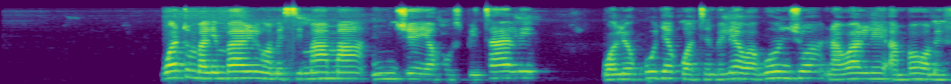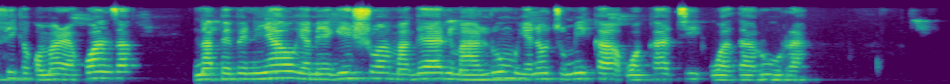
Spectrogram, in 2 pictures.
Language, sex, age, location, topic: Swahili, female, 36-49, Dar es Salaam, health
